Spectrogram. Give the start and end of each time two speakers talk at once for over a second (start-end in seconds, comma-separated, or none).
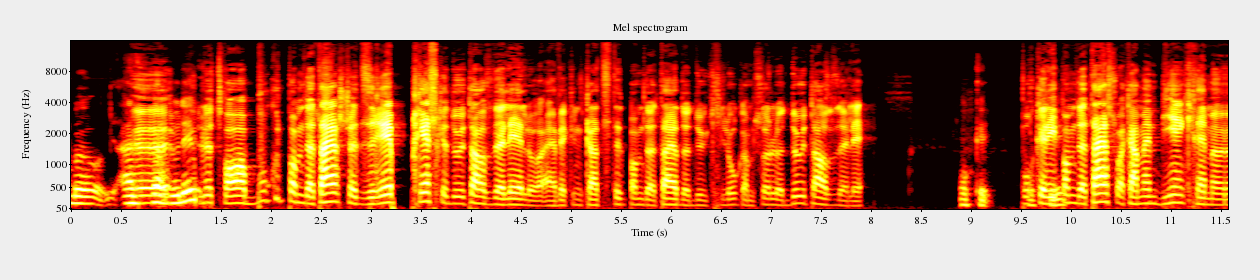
none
